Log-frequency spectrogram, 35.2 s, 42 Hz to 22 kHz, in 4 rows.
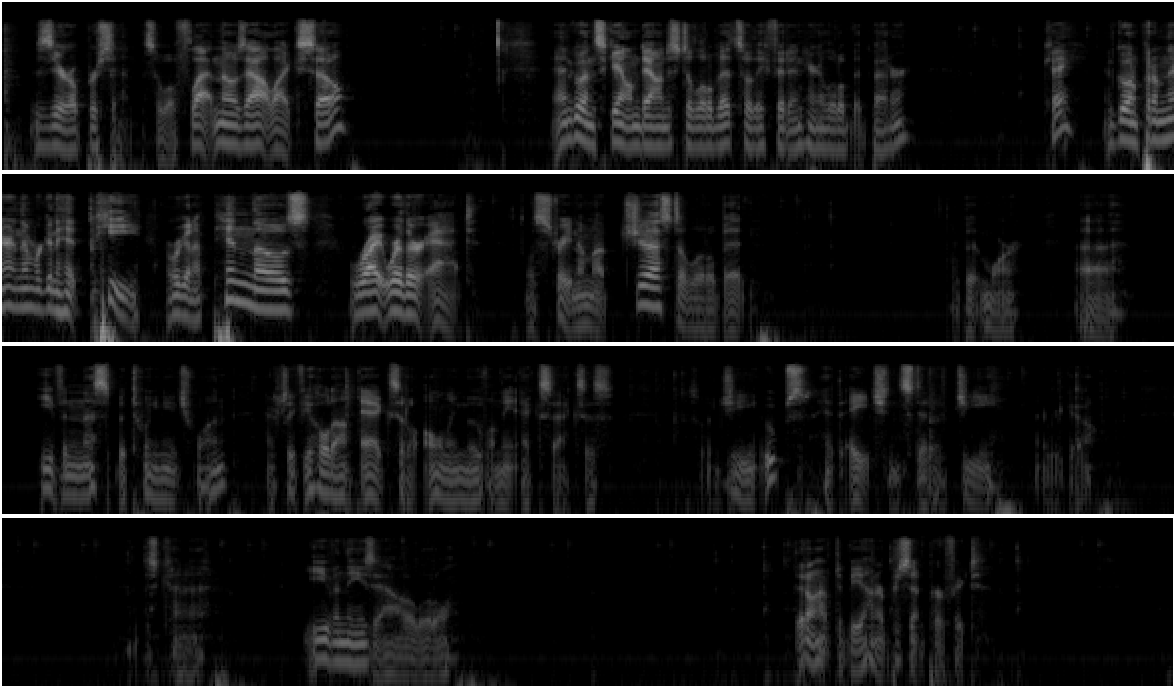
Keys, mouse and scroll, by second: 2.0 g, 3.4 click, 3.6 shift+middle click, 4.1 s, 5.1 click, 5.2 g, 6.3 click, 6.5 s, 7.2 click, 7.4 g, 8.1 click, 9.4 p, 11.6 shift+middle click, 12.4 right click, 12.6 g, 14.3 click, 14.6 right click, 14.8 g, 21.4 click, 21.9 right click, 22.4 h, 22.7 x, 24.4 ctrl+z, 25.1 right click, 25.4 g, 26.6 click, 26.9 right click, 27.2 g, 28.0 click, 28.2 right click, 28.8 right click, 29.0 g, 30.0 click, 30.5 right click, 31.2 right click, 31.6 g, 32.3 click, 32.7 right click, 32.8 g, 33.4 click, 33.6 right click, 33.8 g, 34.6 click, 35.0 x.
